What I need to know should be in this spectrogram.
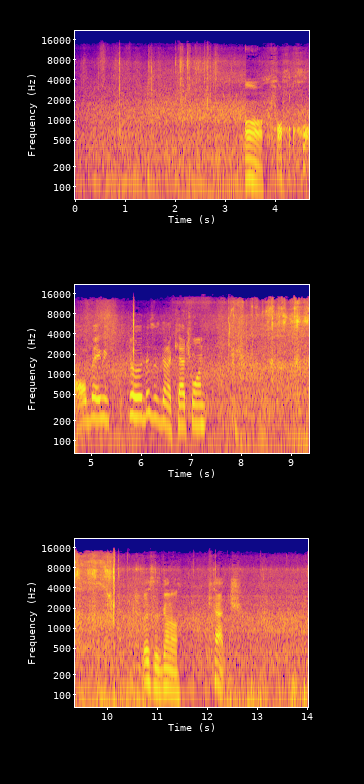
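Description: A fishing reel whirs as the line is wound in.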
